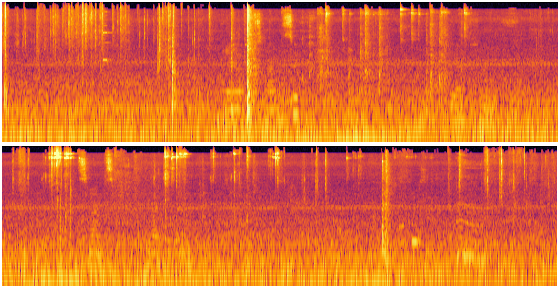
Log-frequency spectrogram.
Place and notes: soundmap nrw/ sound in public spaces - in & outdoor nearfield recordings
